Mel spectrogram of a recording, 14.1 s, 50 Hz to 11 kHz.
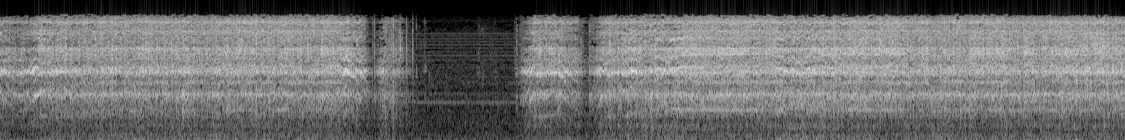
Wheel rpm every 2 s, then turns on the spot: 160, 200, 60, 50, 190, 200, 200.
4-6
